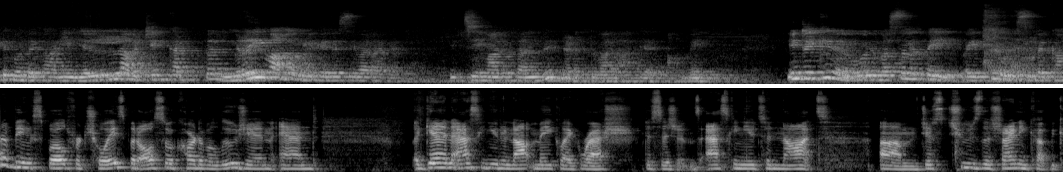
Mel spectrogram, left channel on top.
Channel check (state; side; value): different; both; correlation 0.00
